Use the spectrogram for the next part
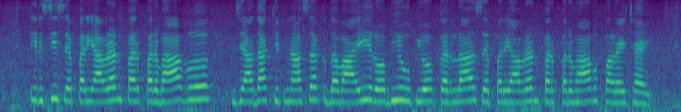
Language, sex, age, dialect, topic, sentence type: Maithili, female, 18-24, Angika, agriculture, statement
